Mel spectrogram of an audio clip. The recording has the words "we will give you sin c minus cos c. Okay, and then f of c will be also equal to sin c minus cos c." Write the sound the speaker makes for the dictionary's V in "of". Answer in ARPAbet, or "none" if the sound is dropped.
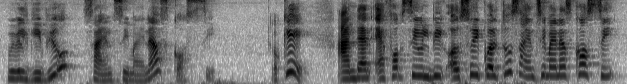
P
